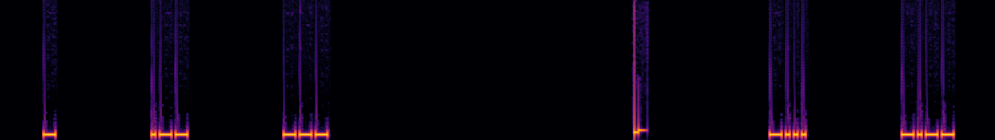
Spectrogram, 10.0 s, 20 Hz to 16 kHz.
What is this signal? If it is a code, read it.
Morse code, heard as a keyed tone, about 30 wpm, spaced as for 8 wpm, 700 Hz. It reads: TWO BY
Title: 8x Character Spacing - Top 100 Words - 30wpm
